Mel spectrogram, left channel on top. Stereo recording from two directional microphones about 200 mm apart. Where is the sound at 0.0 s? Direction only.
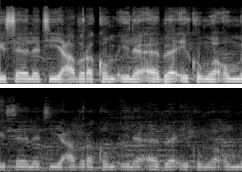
45° left (ahead or behind).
